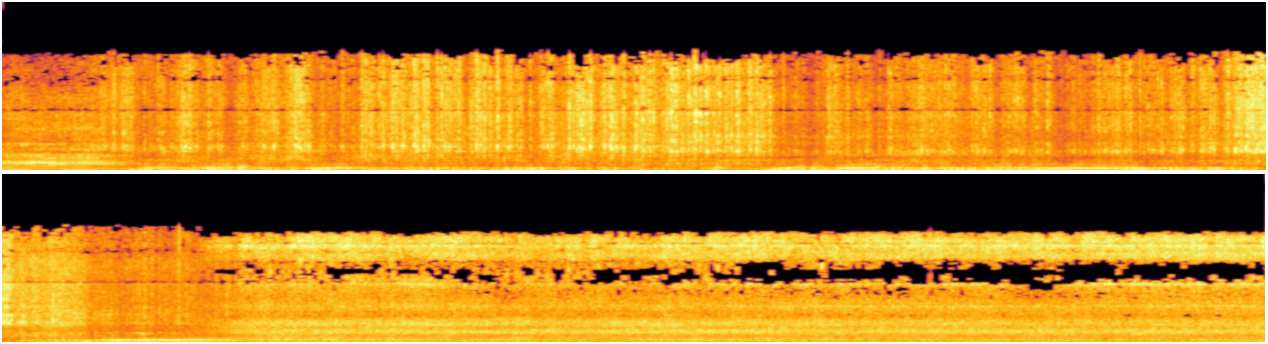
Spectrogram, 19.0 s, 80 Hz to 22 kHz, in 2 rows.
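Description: Twin-turbo Lamborghini Gallardo V10 revved again and again, its pitch rising and falling, for about eleven seconds. Then the engine runs on with a steady sound and no more revving.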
